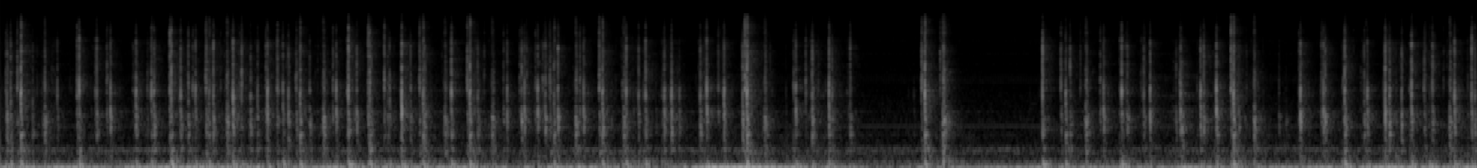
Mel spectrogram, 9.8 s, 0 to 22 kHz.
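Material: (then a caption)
Plastic. Fingertips of both hands type continuously on a full-size black plastic Corsair K68 gaming keyboard with backlit keycaps, Cherry MX Red switches and a hollow plastic case. Rapid, bright, clicky keystrokes ring over a dense low hum, with a brief pause near the six-second mark and a faint tone in the background.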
